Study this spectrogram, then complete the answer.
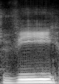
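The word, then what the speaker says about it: VVVVVV: forever um the game i think it's just pronounced v but you know the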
